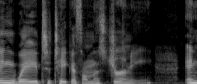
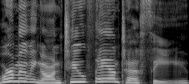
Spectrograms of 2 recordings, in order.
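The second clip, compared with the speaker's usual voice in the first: Californian accent, pitched up; 7 semitones higher than usual. Host moving on to the fantasy section while trying out accents, Californian accent. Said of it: "There's my Californian accent there".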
